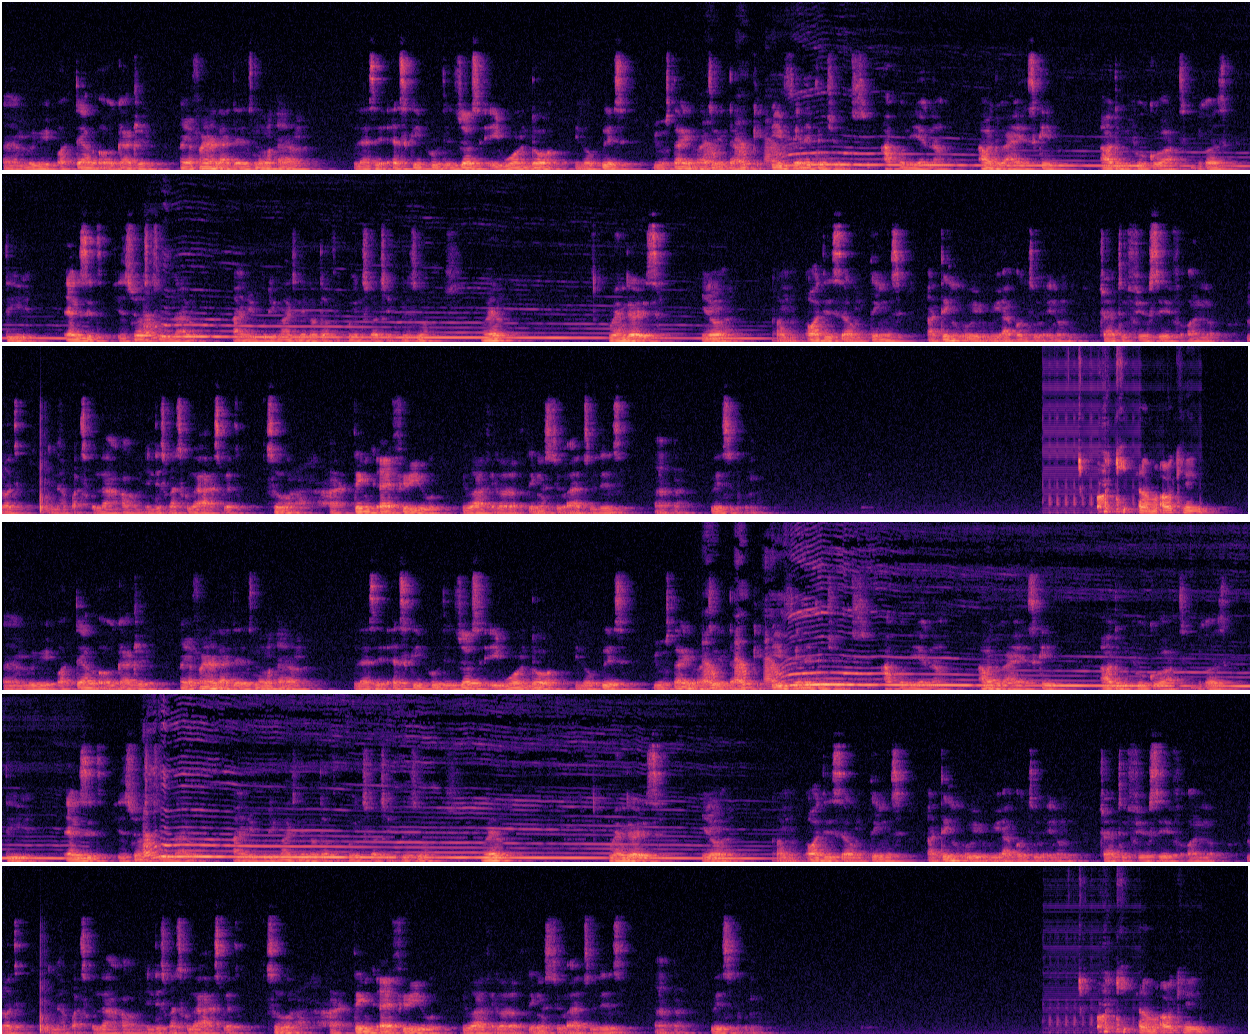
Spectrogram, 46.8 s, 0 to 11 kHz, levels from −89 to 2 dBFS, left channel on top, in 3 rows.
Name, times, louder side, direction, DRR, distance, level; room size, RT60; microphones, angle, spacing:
voice 1, 0.0-1.9 2.2-3.8 4.4-6.9 7.2-7.8 8.1-11.8 12.2-13.2 13.7-15.3 15.6-15.9 16.4-18.1 18.5-21.3 21.6-21.9 23.2-23.8 24.3-24.7 25.2-26.8 27.2-29.0 29.3-30.7 31.2-31.4 31.8-34.1 34.5-36.6 37.0-38.9 39.4-39.7 40.1-40.6, left 1 dB, 10° left, 3 dB, 1.0 m, -26 dB
sound 1, 8.7-16.8 17.4-25.4, right 5 dB, 75° right, 0.5 m, -27 dB
voice 2, 44.2-46.2, left 3 dB, 80° left, 9 dB, 0.7 m, -25 dB
10.5 x 4.9 x 3.1 m, 0.62 s
head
